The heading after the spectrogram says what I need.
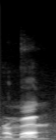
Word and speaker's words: Roman: This also has a custom-made roof spoiler, which is made by a guy in Russia called Roman, or Roman, if you want to say it properly.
